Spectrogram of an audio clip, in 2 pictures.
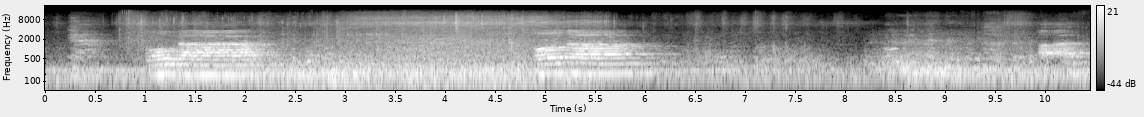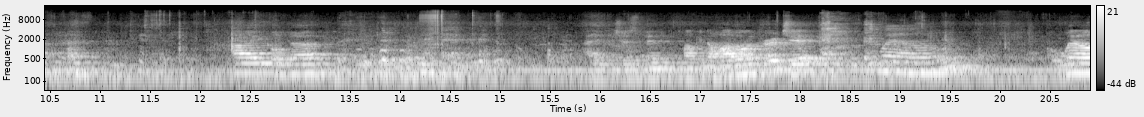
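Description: A man sings loudly on a stage in a large hall.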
